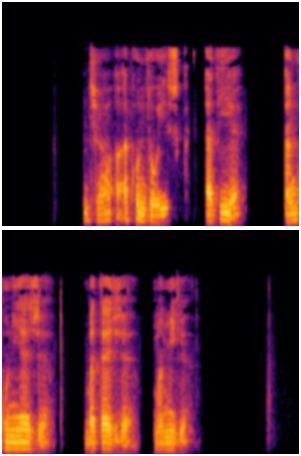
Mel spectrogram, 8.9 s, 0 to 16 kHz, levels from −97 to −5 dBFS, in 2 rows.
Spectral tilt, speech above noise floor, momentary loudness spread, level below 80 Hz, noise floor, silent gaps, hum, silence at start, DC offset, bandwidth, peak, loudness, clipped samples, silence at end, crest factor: -4.5 dB/octave; over 72 dB; 14 LU; -52 dBFS; under -90 dBFS; 2.95-3.03 s, 6.59-6.71 s; none; 1.2 s; under 0.1%; 7.8 kHz; 0 dBFS; -19 LUFS; under 0.1%; 1.6 s; 22 dB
